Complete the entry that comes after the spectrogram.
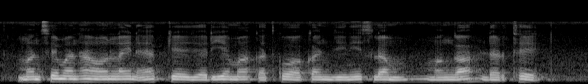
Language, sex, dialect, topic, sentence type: Chhattisgarhi, male, Central, banking, statement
